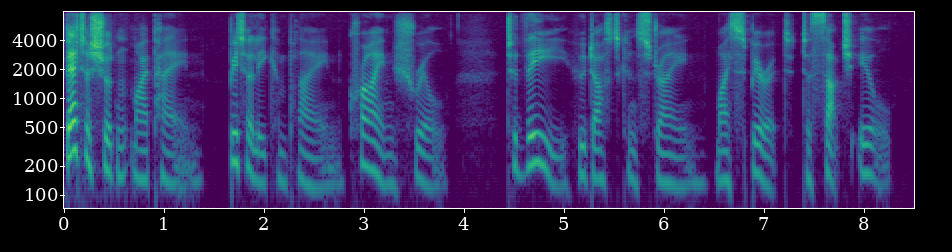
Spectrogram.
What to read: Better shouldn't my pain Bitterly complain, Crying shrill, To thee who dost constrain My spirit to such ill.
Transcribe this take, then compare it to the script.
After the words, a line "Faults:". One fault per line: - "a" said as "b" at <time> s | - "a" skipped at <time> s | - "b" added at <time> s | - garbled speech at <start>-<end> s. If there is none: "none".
Better shouldn't my pain Bitterly complain, Crying shrill, To thee who dost constrain My spirit to such ill.
Faults:
none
